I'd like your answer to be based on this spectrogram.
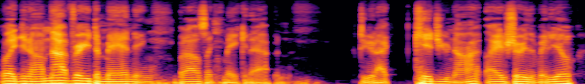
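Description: A man's voice: sits low, level tone, quick pace, warm tone, clear, resonant tone, no room sound, clean studio sound. A man guest on a podcast, telling a personal story in a casual, laid-back way, full of slang like "dude" and "bro".

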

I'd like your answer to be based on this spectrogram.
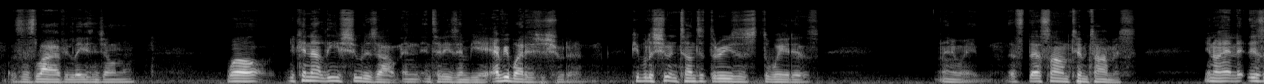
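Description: A man with a New York accent hosting a podcast, ranting off the cuff in streetwise slang, repeating himself as he gets worked up. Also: mid-range voice. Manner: fired-up, rambling, repeats words, streetwise slang. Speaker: podcast host. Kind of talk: unscripted sports rant.

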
